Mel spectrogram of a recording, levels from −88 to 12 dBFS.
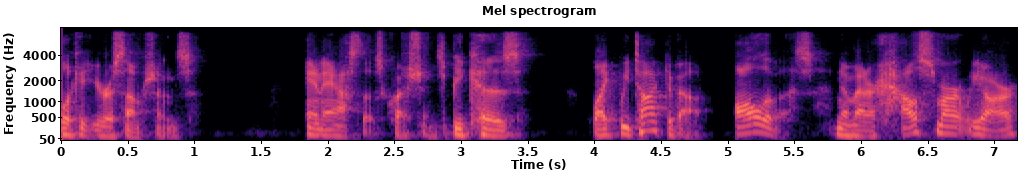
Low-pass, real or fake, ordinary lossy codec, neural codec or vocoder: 7.2 kHz; fake; AAC, 48 kbps; vocoder, 22.05 kHz, 80 mel bands, WaveNeXt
